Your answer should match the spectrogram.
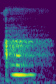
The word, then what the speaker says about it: Å: So to pronounce A, you would imagine that someone scared you. You go ah, ah, ah. That's the A sound. A. Like someone just scared you really bad. Ah.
